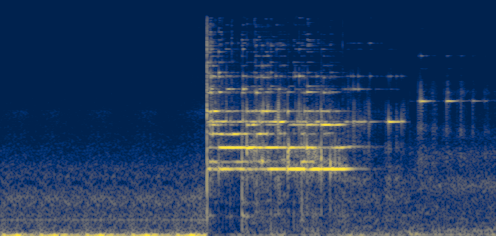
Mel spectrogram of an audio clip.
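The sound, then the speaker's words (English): A ceramic cup hits the floor and shatters with a sharp, bright crash, followed by ringing shards and a few scattered tinkles as pieces settle, loud, with no one speaking. “I suppose it's a bit like holding a cup of your favorite drink that in some way brings some sense of comfort and joy, but slip from your hand, it comes tumbling down and crashes.”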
